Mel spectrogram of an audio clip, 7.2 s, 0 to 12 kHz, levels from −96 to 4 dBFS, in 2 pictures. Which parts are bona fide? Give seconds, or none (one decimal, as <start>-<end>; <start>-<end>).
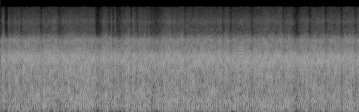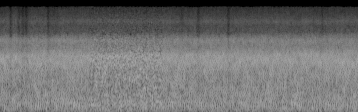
4.5-5.2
